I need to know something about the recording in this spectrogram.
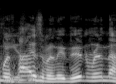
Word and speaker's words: Theismann: He It's changed it Joe to rhyme with Theismann.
